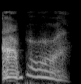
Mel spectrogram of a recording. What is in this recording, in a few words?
cartoon duck says oh boy; zapsplat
